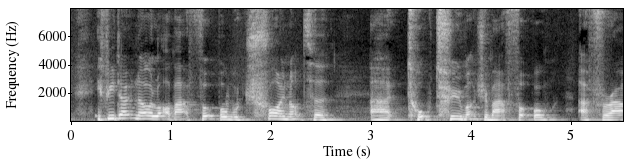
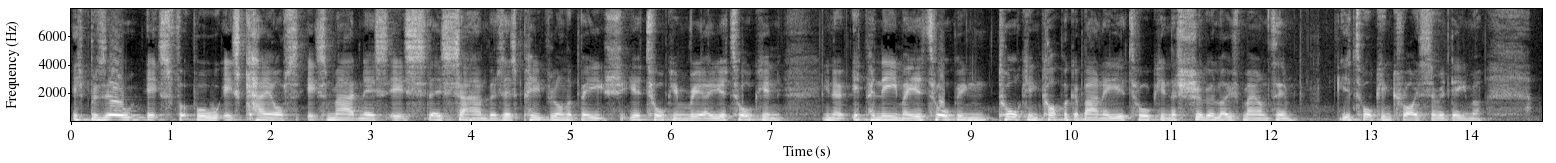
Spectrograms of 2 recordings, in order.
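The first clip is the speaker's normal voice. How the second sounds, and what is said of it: Fast excited speech, coarse voice. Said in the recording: “You can tell the excitement's building up because I'm starting to speak faster. ... My voice is going more coarse as I speak here.”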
